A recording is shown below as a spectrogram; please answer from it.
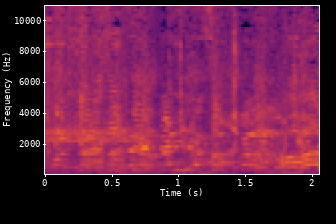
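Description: Several people talking at once: overlapping crowd chatter.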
